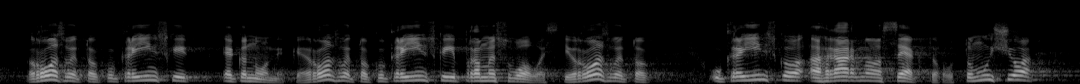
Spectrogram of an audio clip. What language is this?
Ukrainian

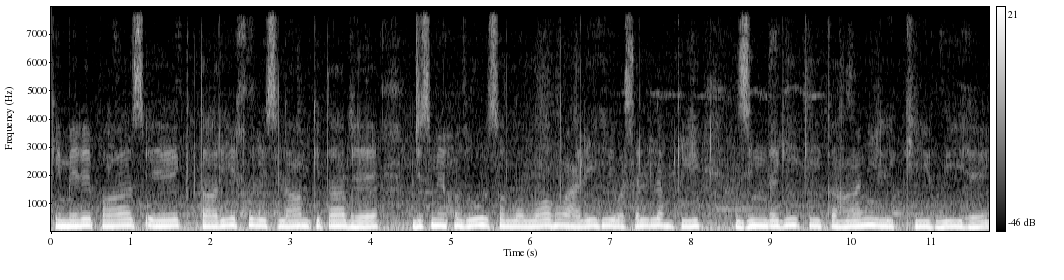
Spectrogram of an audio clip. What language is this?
Urdu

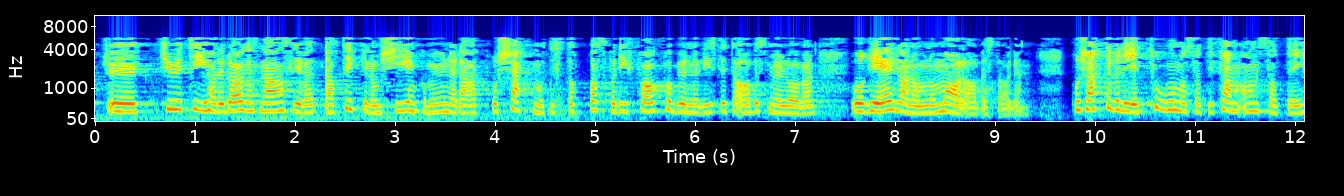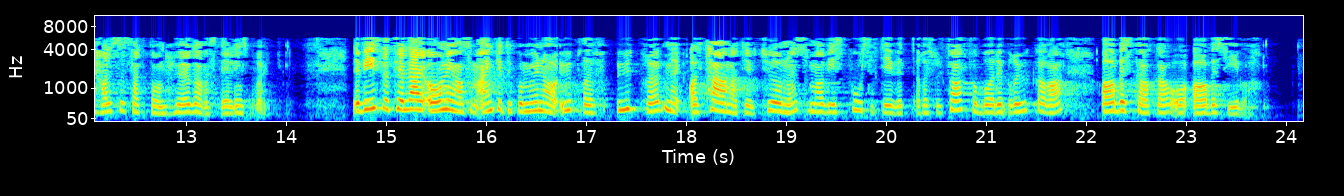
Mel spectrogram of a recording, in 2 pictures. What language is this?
Norwegian Nynorsk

